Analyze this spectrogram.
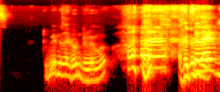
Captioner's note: laughs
